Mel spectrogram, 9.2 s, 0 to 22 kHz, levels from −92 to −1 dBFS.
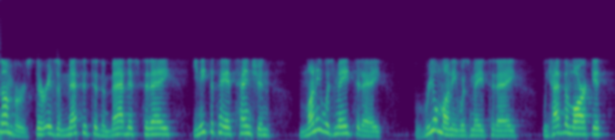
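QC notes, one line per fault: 5.22–6.67 s, AMR rate drop: The speech turns buzzier and more synthetic for about 1.5 s, ending just before "was made today". The narrowband AMR codec is fed fewer bits, which fits a fall from 12.2 to 4.75 kbps, so pulse detail thins. Bandwidth and continuity hold.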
